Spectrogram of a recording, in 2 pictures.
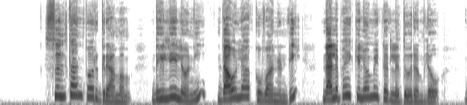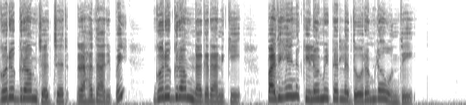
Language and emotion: Telugu, neutral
